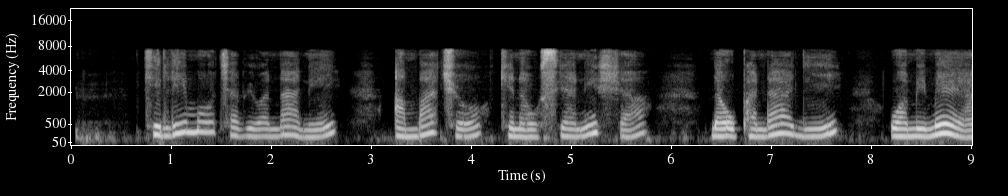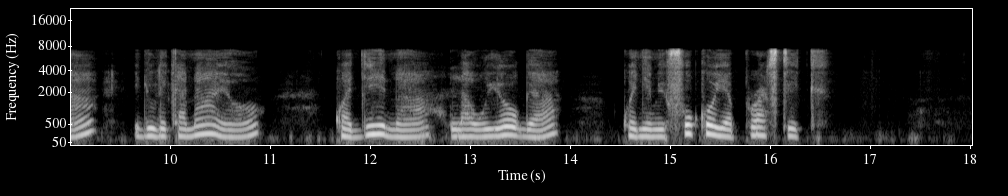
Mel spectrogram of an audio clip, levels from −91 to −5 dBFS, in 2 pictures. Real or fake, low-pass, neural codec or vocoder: fake; 7.2 kHz; vocoder, 44.1 kHz, 128 mel bands, Pupu-Vocoder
